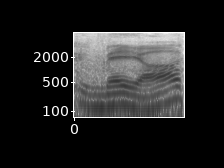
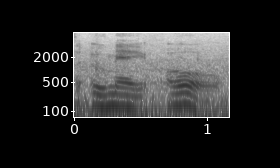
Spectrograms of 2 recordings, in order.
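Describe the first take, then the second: First: The final vowel sounds like "ah". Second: The final vowel sounds like "oh". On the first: The speaker calls it wrong. "We thought it was pronounced Umea" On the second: The speaker calls it right. "But it's Umeo. It's pronounced O"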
